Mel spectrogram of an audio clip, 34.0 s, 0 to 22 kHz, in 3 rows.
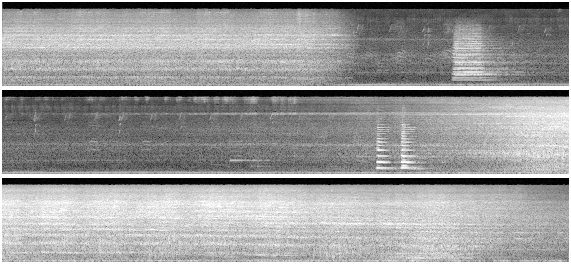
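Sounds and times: train wheels rumbling on rails: 0.0s - 9.0s, 10.2s - 34.0s
train horn blasts: 9.0s - 10.7s, 18.8s - 20.0s.

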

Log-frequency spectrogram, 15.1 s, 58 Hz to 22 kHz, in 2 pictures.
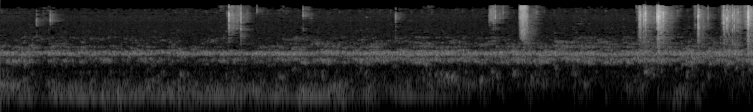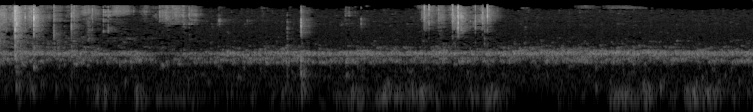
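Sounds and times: steady high hum: 0.0s - 15.0s
plastic toy tools clicking: 6.4s - 8.4s.

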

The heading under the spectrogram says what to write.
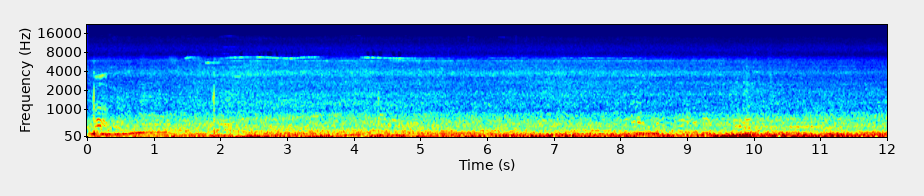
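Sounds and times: city street traffic rumble: 0.0s - 12.0s
low engine hum: 0.0s - 12.0s.

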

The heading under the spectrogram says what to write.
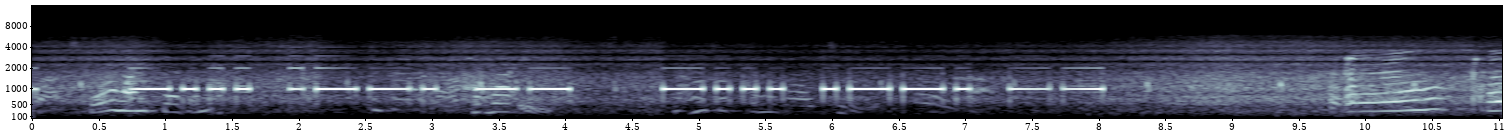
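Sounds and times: radio static hiss: 0.0s - 11.0s
morse code tone: 0.8s - 4.1s, 4.7s - 8.0s.

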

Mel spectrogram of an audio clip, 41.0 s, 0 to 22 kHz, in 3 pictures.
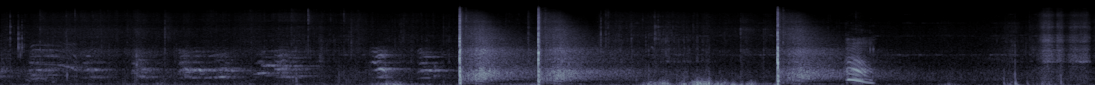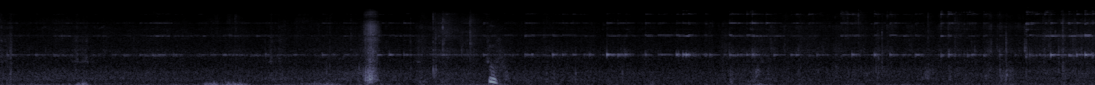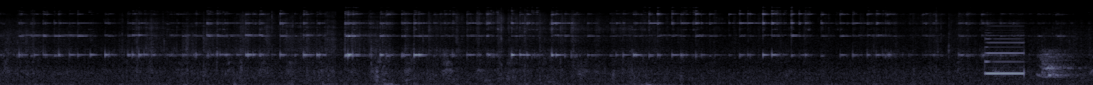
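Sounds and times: dog collar bell jingling: 13.8s - 41.0s.

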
